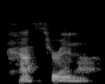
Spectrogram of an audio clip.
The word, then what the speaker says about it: Catherine: Bueno, pero en inglés se pronuncia Catherine.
